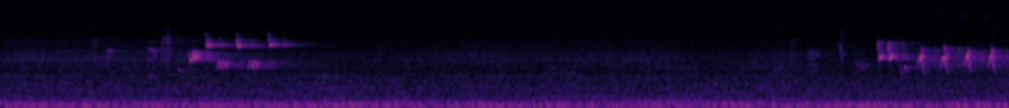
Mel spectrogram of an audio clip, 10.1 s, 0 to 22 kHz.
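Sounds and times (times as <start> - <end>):
common nightingale song at a playground in Berlin: 1.5 - 3.0, 8.8 - 10.0.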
